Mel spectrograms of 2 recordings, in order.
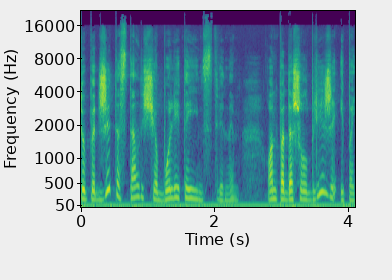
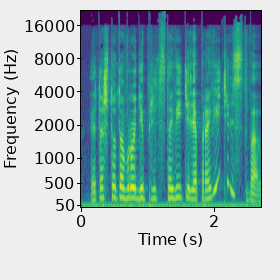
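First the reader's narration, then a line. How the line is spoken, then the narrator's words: Exclaimed. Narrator (Russian): воскликнул я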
